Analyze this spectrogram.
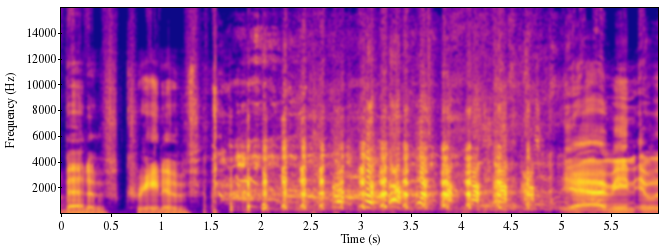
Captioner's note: both laughing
